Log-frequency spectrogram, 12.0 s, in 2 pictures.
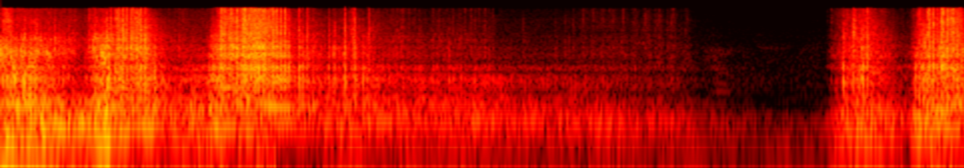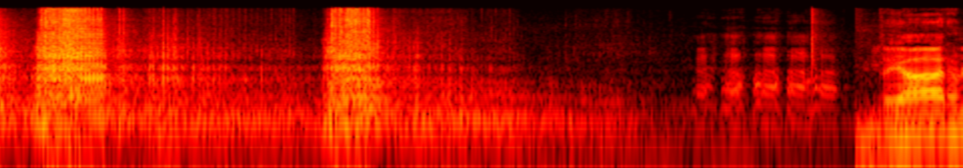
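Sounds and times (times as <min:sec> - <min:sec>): car engine revving: 0:00.0 - 0:04.4, 0:05.1 - 0:10.3.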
